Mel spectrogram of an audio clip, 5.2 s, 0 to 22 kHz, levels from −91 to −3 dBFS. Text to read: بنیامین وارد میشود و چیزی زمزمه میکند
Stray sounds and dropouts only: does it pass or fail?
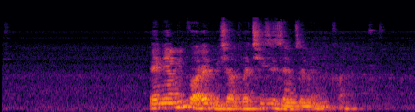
pass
